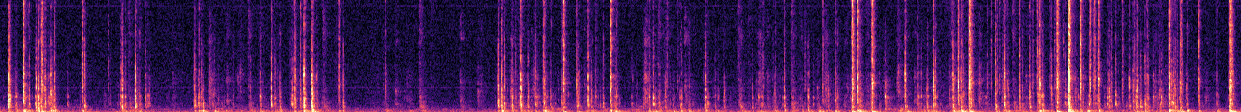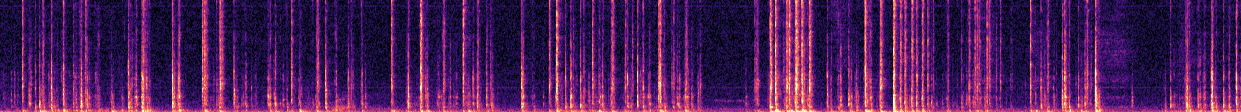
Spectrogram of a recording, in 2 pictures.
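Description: Typing on a black desktop computer keyboard: a continuous run of key clicks, sparser for the first few seconds, with a flurry of fast keystrokes about three-quarters of the way through.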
